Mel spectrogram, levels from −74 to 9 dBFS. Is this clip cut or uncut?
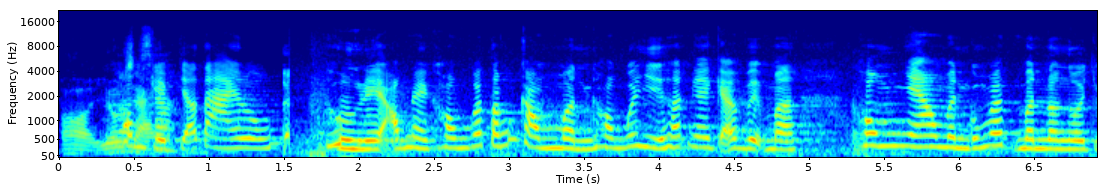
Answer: cut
